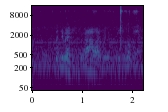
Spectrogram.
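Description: Players' voices calling out at a distance, with a single sharp knock about three-quarters of the way through, the loudest sound.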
